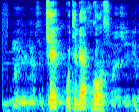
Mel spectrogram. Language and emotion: Russian, neutral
